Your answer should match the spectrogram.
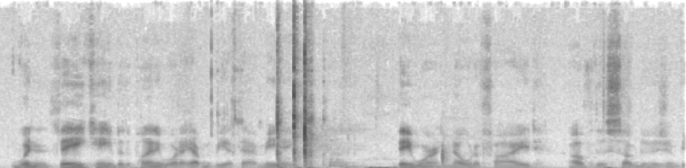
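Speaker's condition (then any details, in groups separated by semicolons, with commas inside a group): No condition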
